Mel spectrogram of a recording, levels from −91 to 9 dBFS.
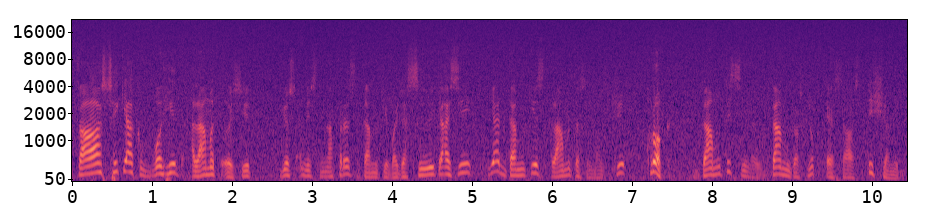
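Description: Nothing stood out on listening to this speech recording, with a background room noise sitting about 15 dB below the speech.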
